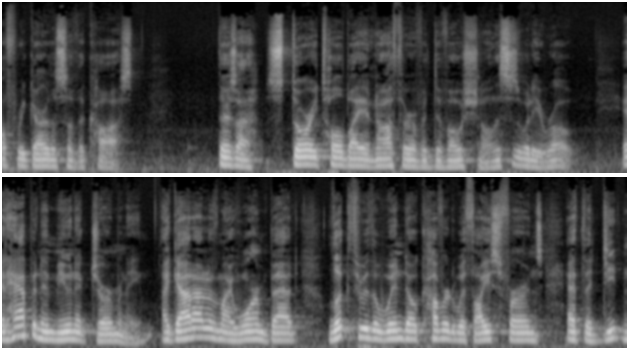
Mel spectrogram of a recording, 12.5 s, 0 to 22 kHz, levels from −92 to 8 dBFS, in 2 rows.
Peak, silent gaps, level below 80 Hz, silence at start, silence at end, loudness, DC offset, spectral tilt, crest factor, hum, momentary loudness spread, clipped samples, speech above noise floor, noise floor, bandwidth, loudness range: 0 dBFS; none; -50 dBFS; 0 s; 0 s; -18 LUFS; under 0.1%; -5.5 dB/octave; 18 dB; none; 12 LU; under 0.1%; 32 dB; -50 dBFS; over 20 kHz; 3 LU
